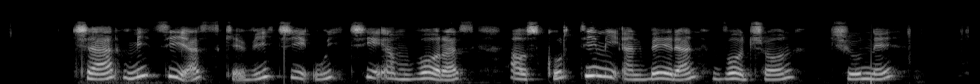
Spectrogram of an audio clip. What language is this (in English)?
Esperanto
